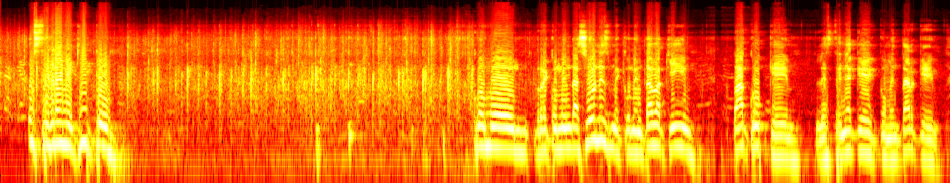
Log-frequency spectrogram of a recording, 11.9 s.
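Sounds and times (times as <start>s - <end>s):
crowd applause for a work team: 0.0s - 9.4s
speech: 0.4s - 1.6s, 6.0s - 11.8s.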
